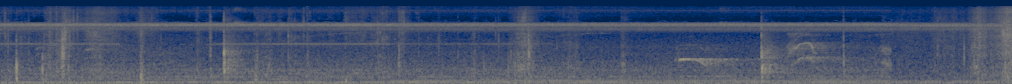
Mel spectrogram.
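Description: Steady high-pitched insect chorus from the surrounding woods. Scattered sharp clicks and footfalls sound over it, and a few short chirps come about three quarters of the way in.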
